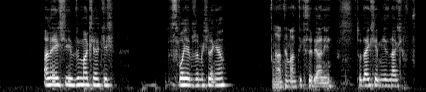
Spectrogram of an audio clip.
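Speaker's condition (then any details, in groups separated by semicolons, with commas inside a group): Cerebral palsy; uses wheelchair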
